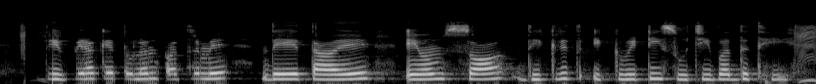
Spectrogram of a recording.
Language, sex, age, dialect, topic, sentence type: Hindi, female, 31-35, Hindustani Malvi Khadi Boli, banking, statement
